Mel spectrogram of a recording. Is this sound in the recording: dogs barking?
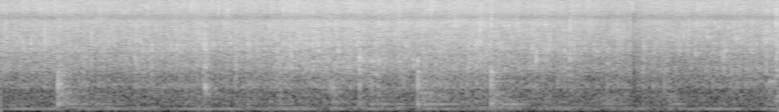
no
